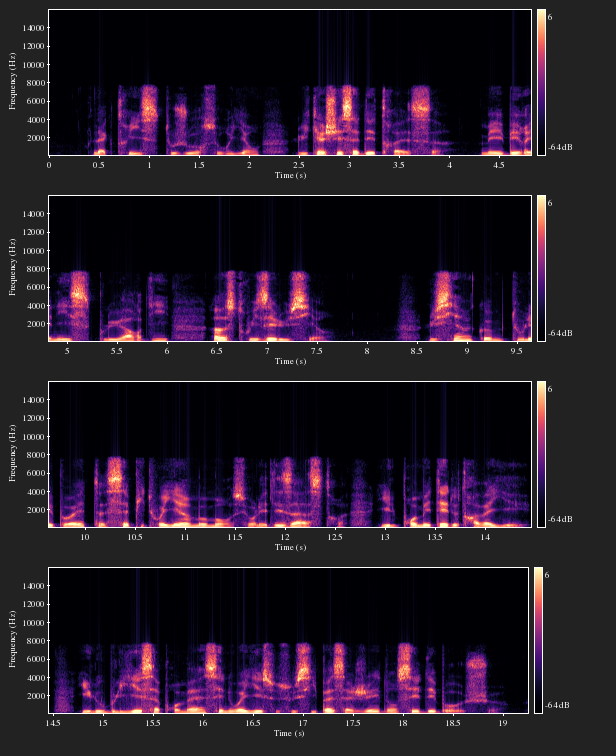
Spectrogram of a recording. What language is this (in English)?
French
